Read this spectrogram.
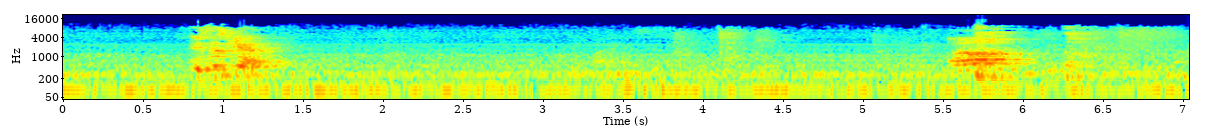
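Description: A man speaks loudly in short bursts, slightly echoing.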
